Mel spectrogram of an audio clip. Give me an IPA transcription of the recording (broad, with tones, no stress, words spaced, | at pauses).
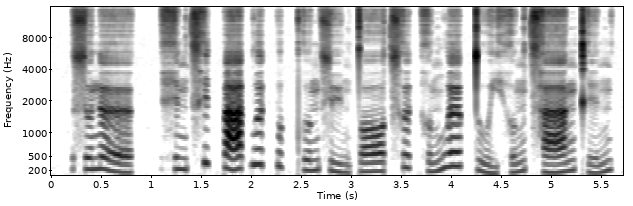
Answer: sɵ˨˧nœː˨˩ | hɪ˨ŋt͡sʰɪ˥k̚ paː˨˥t̚wɵ˥t̚pʊ˧k̚ pʰʊ˨˧ŋsyː˨˩ŋ t̪ɔː˨˧t͡sʰɵ˥t̚ hʊ˨˥ŋwœː˥p̚ t̪uː˨˩jhʊ˨˥ŋ t͡sʰaː˨˥ŋkʰɪ˨˥ŋ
